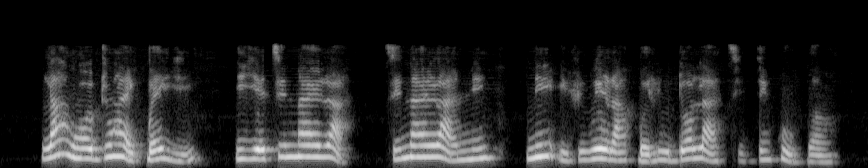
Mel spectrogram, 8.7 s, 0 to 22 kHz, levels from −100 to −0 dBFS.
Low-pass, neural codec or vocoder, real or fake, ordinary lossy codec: 7.2 kHz; codec, 24 kHz, 6 kbps, HILCodec; fake; none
